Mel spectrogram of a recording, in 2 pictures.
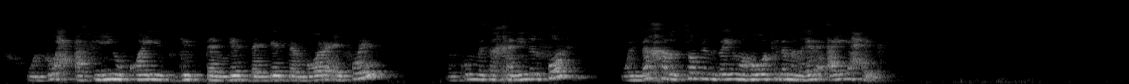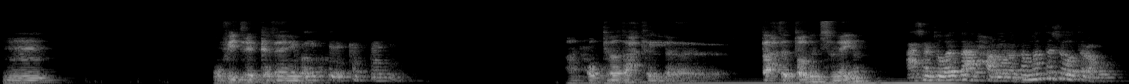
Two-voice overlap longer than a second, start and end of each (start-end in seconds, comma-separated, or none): none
